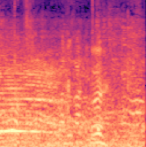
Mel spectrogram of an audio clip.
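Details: Giant cattle being unloaded from a swaying truck. A brief, low, steady moo is heard amid noisy handling sounds and people talking.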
